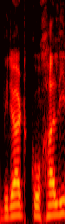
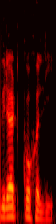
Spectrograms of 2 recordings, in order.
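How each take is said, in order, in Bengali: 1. নামে 'h'-এর পরে 'a' স্বরধ্বনি আছে। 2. নামে 'h'-এর পরে কোনো স্বরধ্বনি নেই।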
